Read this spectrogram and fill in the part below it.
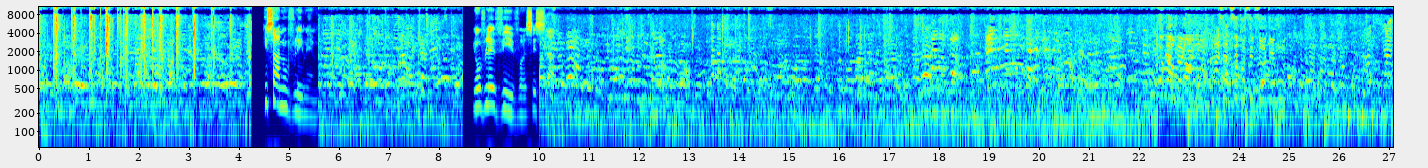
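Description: A large crowd chants and shouts outdoors.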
